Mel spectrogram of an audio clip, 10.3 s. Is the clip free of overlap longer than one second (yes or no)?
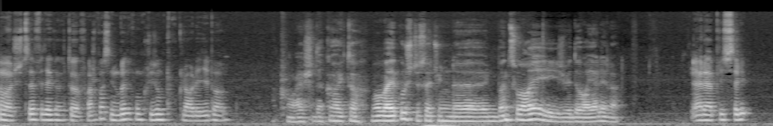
yes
